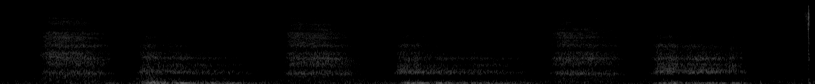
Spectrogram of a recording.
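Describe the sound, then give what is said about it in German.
Steady, audible breathing in a wave-like breathing method, exhaling again as soon as nearly full and inhaling again when nearly empty, inhales and exhales flowing one into the next without pause, about three full breath cycles in an even, wave-like rhythm with no talking. “wie so eine Welle ein- und ausatmen. Wenn man fast voll ist, atmet man gleich wieder aus.”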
